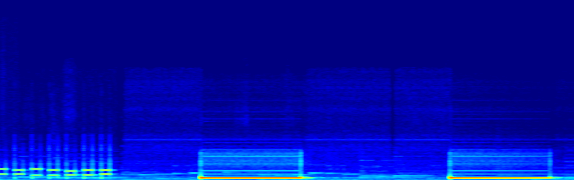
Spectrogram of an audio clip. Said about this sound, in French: Puis elle téléphone à sa mère.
